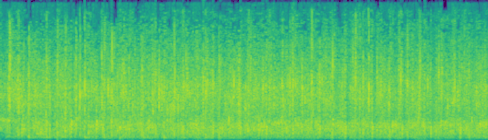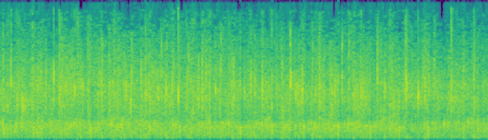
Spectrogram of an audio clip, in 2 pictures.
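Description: Loud, sustained applause from a racing crowd honoring supermodified drivers and figures at an oval racetrack, dense continuous clapping for nearly ten seconds with no letup.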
